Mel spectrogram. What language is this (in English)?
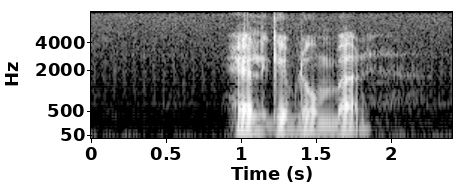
Swedish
